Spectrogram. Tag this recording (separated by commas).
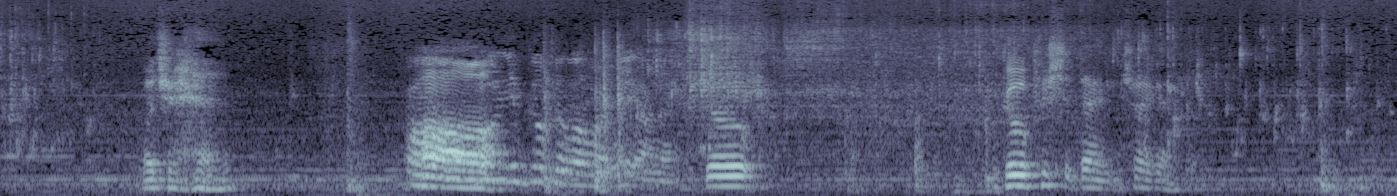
Speech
